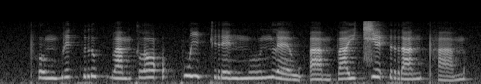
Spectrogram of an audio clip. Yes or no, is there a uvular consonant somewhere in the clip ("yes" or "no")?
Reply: no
